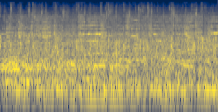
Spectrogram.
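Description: Echoing stadium public-address voice over a steady wash of crowd and venue noise.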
